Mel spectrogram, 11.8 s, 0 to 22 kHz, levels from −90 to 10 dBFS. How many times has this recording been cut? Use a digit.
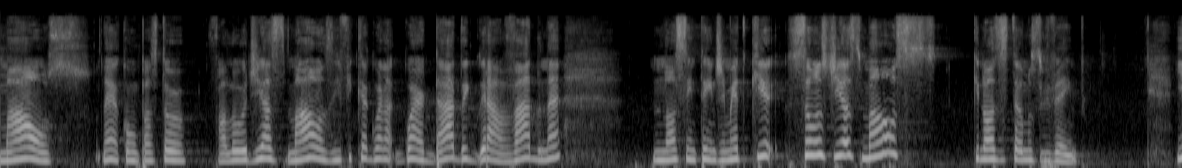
0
